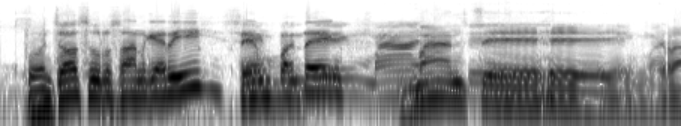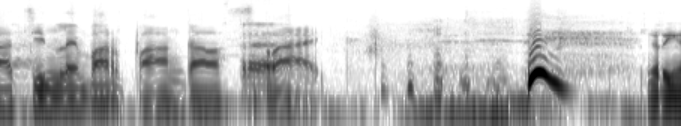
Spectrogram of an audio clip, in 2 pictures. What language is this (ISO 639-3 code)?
ind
